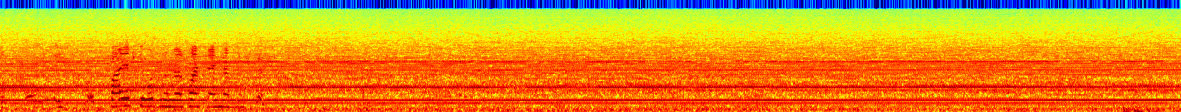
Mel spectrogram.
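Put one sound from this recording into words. A racing car engine drones at high speed, steady and loud.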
